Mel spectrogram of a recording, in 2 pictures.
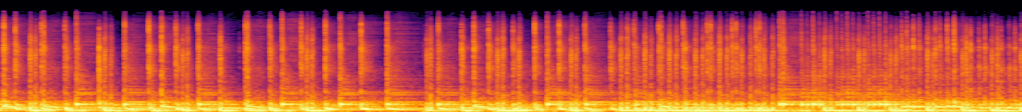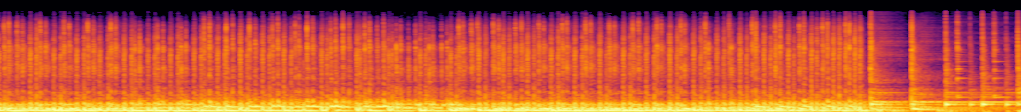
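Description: Drum kit solo played mostly on tuned toms and bass drum: quick separate strokes for the first several seconds, then an unbroken fast roll around the toms from about eight seconds in, breaking back into sparser single hits near the end.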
